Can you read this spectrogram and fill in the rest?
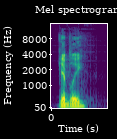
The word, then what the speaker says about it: Ghibli: Ghibli? – Yes, you are correct.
